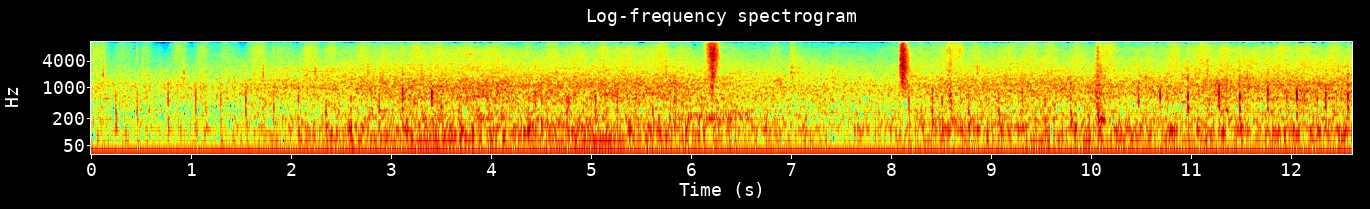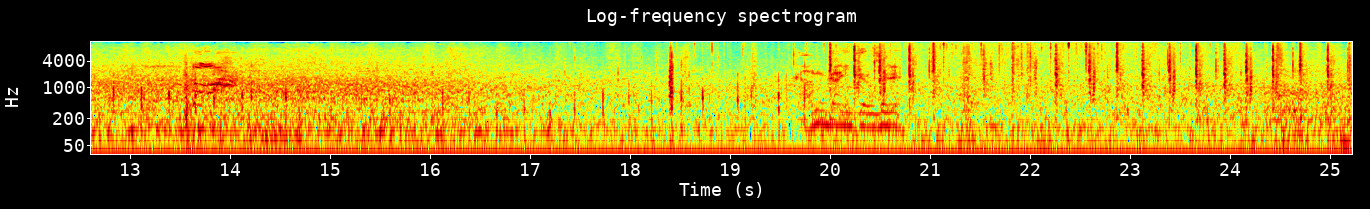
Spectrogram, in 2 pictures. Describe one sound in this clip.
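Quick running footsteps patter on pavement.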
